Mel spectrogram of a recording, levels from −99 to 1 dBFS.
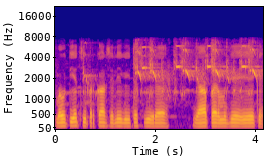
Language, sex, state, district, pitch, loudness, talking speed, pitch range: Hindi, male, Rajasthan, Bikaner, 110 Hz, -18 LUFS, 185 wpm, 110-115 Hz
